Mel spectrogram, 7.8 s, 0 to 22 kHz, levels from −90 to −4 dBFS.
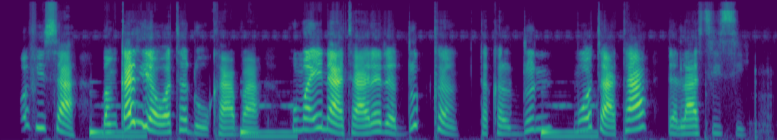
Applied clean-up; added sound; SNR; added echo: none; Organ; 15 dB; none.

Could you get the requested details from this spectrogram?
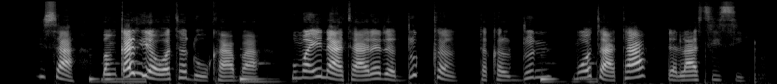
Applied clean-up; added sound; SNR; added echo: neural mask model DeepFilterNet 3.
